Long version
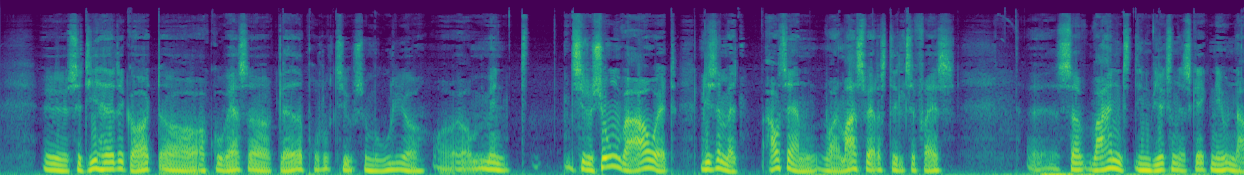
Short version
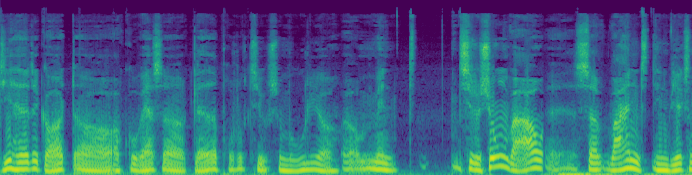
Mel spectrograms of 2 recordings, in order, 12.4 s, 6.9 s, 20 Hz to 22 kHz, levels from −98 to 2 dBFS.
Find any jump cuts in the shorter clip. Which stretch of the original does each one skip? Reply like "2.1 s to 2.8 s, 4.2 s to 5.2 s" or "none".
4.3 s to 4.5 s, 6.5 s to 10.2 s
